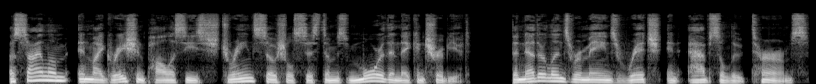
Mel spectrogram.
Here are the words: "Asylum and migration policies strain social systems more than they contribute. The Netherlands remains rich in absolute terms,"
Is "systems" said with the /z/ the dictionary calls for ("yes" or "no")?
yes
